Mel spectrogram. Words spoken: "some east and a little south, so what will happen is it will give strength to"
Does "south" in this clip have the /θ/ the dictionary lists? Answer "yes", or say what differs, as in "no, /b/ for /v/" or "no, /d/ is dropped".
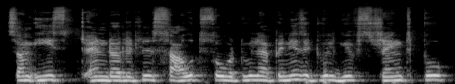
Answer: no, /t/ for /θ/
